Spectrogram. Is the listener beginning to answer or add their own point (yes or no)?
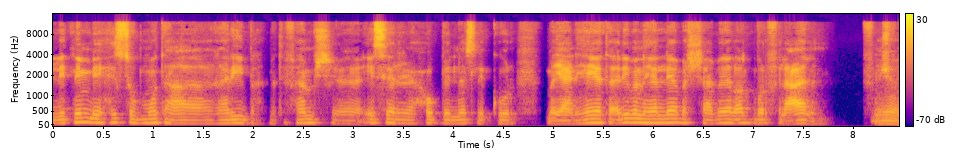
no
